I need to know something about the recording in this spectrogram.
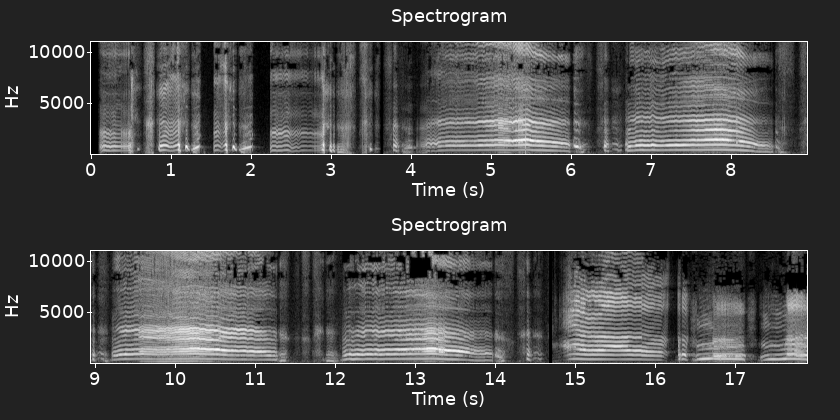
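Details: A just-born newborn baby crying for the first time, with strong, high-pitched wails lasting a couple of seconds each and short gasps between.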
